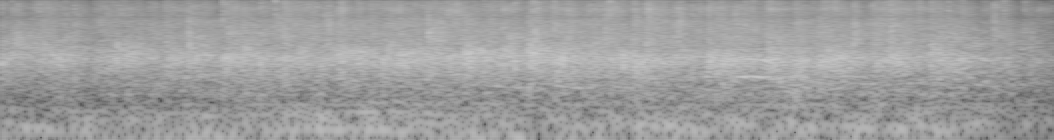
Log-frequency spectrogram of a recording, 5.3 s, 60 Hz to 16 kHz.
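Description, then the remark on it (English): Sustained applause from a large audience for the contestants at the 2022 Illinois State Auctioneer championship, a dense, steady wash of many hands clapping at once for about five seconds, then beginning to fade at the end. “Let's give all our contestants a big round of applause, ladies and gentlemen.”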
